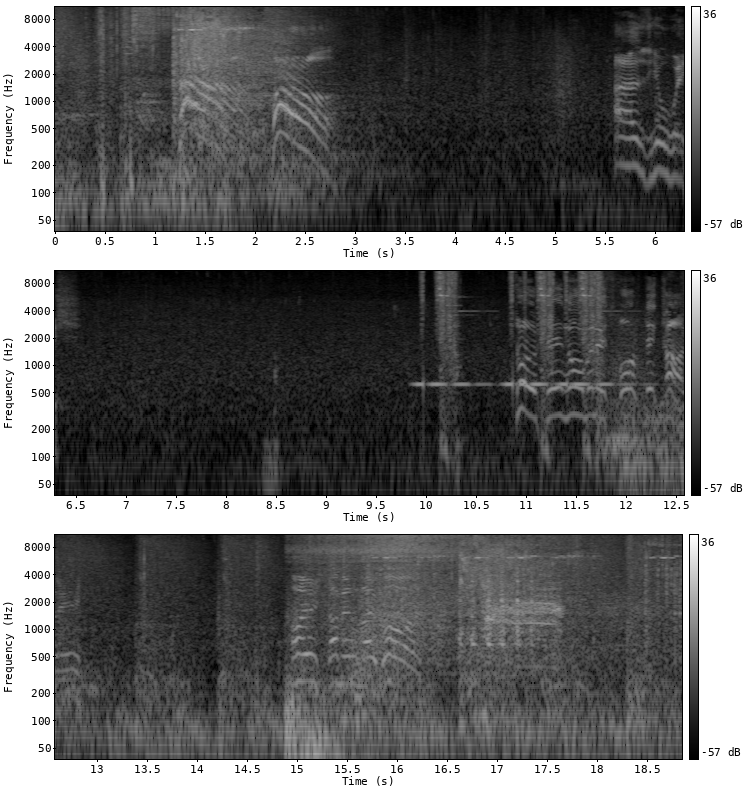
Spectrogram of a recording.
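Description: Fantasy battle sound effects clash, whoosh and crackle.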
